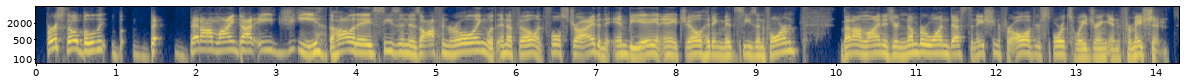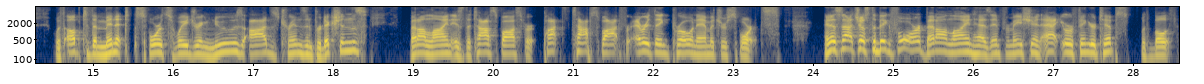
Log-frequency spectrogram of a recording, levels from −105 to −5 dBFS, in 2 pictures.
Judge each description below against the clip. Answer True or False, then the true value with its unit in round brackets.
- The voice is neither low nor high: True (165 Hz)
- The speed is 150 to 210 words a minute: True (160 wpm)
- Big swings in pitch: False (4.1 semitones)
